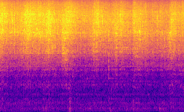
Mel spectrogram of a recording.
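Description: Salt pork sizzles in a pan, a steady crackling fry with fine popping and a brief knock partway through, moderately quiet and continuous with no talking.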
